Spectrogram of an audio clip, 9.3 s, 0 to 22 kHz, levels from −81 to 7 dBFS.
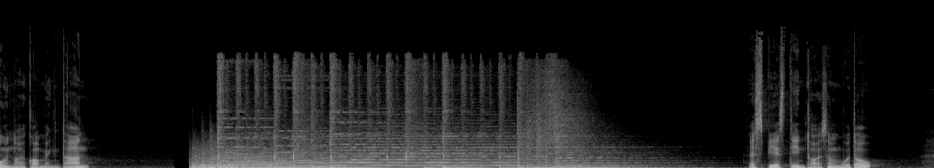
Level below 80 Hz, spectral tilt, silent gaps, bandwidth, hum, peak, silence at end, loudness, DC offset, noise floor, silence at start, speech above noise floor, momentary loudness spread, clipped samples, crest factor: -32 dBFS; -5.5 dB/octave; 1.74-1.87 s; 17.5 kHz; none; -8 dBFS; 0.6 s; -27 LUFS; under 0.1%; -60 dBFS; 0 s; 35 dB; 9 LU; under 0.1%; 18 dB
